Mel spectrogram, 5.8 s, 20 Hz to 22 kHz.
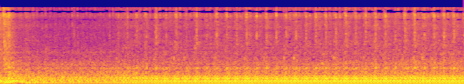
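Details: Ford Y-block V8, garage rebuild with a rehone, just started after fixing plug wiring and TDC errors; catches right away and settles into a steady even idle, firing smooth and regular with no misses, knocks or ticks.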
